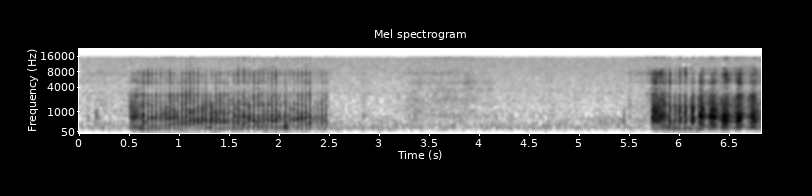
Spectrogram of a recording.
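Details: Snoring: long, buzzing, fluttering snores on each breath, about twelve breaths a minute, with quiet pauses between.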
